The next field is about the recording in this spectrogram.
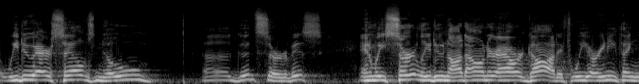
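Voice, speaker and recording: Heard with audible room echo, a man with a high pitch and a dark, mellow tone talks at a moderate pace with fairly even intonation. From Tennessee, Jackson County. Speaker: Bible school lecturer. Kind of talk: lecture. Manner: hesitant with frequent 'uh' fillers; formal.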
